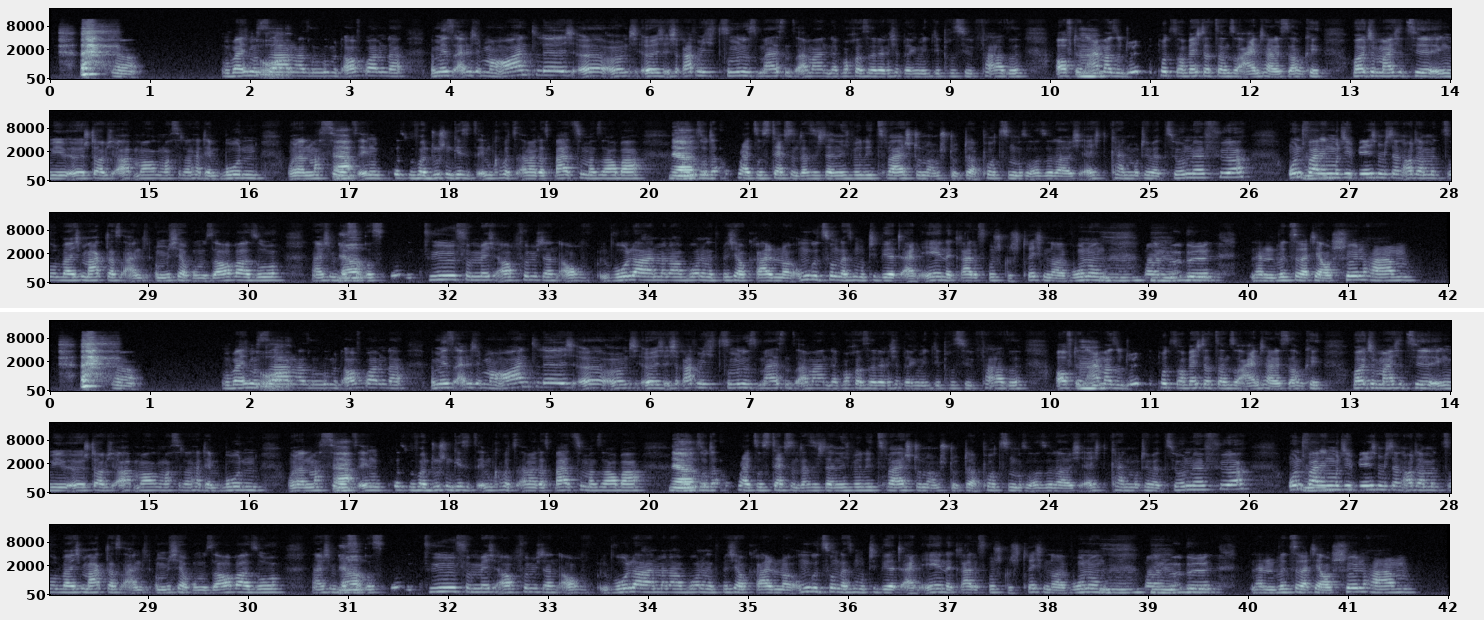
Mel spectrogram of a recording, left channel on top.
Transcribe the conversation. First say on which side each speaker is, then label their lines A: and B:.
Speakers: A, on the left; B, on the left.
A: <laughs>
B: Ja, Wobei ich muss
A: Oh,
B: sagen, also so mit Aufräumen, da, bei mir ist eigentlich immer ordentlich äh, und ich, ich, ich raff mich zumindest meistens einmal in der Woche, es sei denn, ich habe da irgendwie eine depressive Phase, auf, dann
A: mm,
B: einmal so durchzuputzen, auch wenn ich das dann so einteile. Ich sage, okay, heute mache ich jetzt hier irgendwie, äh, staub ich ab, morgen machst du dann halt den Boden und dann machst
A: ja,
B: du jetzt irgendwie kurz bevor du duschen gehst, jetzt eben kurz einmal das Badezimmer sauber
A: ja,
B: und so, das sind halt so Steps und dass ich dann nicht wirklich zwei Stunden am Stück da putzen muss. Also da habe ich echt keine Motivation mehr für. Und
A: mm,
B: vor allen Dingen motiviere ich mich dann auch damit so, weil ich mag das eigentlich um mich herum sauber so. Dann habe ich ein
A: ja,
B: besseres fühle für mich auch, fühle mich dann auch wohler in meiner Wohnung. Jetzt bin ich auch gerade neu umgezogen, das motiviert einen eh, eine gerade frisch gestrichen, neue Wohnung,
A: mm,
B: neue
A: mm,
B: Möbel. Dann willst du das ja auch schön haben.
